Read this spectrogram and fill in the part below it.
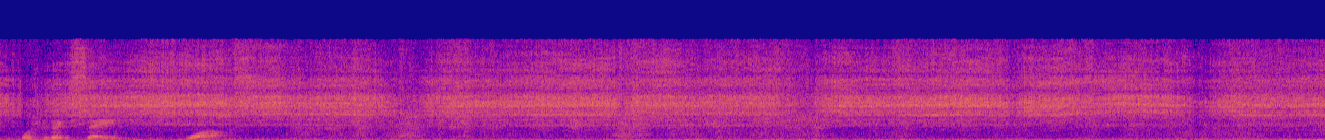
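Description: Plastic feet tap on a hard tile floor.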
